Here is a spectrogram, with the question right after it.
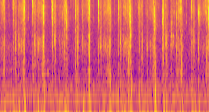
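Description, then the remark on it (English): A deck of cards being shuffled, a rapid series of crisp papery riffles and taps over about four seconds, with no voices; the invocation deck is being reshuffled into a new deck during a card game after running out of cards. “So I'm out of invocation cards. Got to shuffle it, make a new deck, and see what the new one is.”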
